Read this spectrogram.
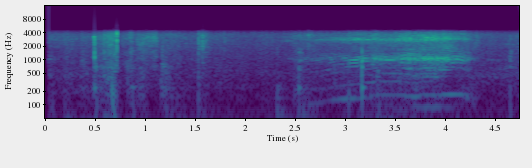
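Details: Person snoring like a cow; loud, rough snoring with a drawn-out low rattling breath and a few snorts, recorded close up in a small room.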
